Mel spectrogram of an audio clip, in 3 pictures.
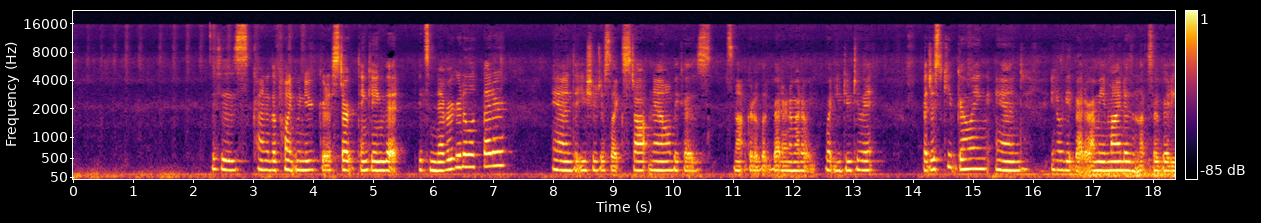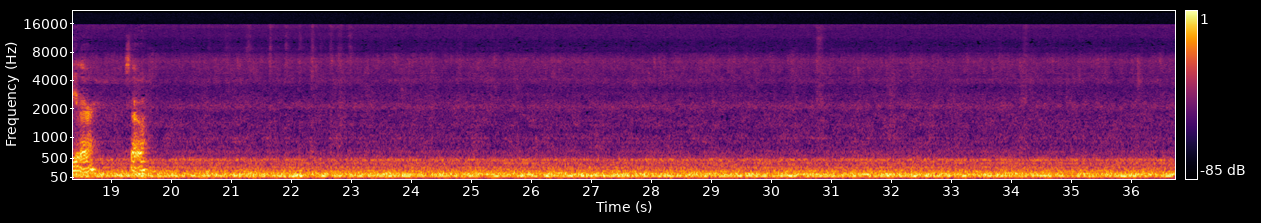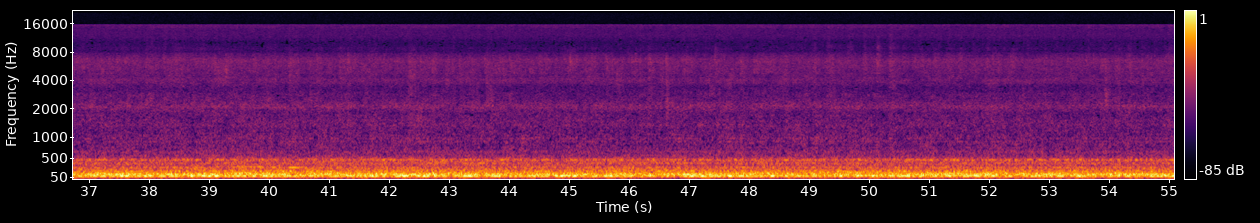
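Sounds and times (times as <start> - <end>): low background rumble: 0.0 - 55.0.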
